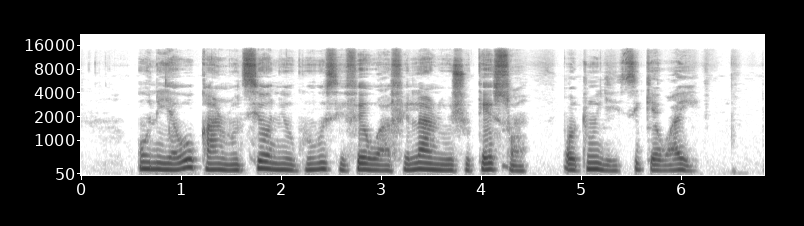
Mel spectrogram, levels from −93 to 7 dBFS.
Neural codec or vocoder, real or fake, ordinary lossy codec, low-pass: none; real; none; 14.4 kHz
